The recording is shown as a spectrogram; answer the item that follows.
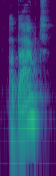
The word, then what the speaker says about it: about: it a lot easier here are three words you may already know how to pronounce them about around again the act sound that you read is actually pronounced as an up sound the schwa now you might think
